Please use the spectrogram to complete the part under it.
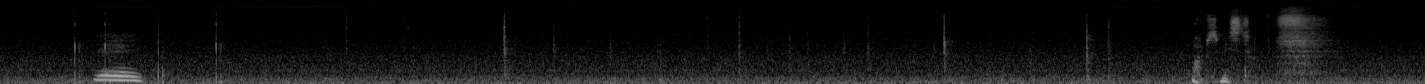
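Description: A man says a few words briefly, close to a microphone.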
